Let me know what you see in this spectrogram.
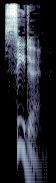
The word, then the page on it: cedarn: British English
